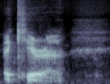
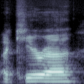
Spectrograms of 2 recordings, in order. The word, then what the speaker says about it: Akira: they would always say akira and the thing about japanese is they don't really stress any syllable so akira akira akira like those are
